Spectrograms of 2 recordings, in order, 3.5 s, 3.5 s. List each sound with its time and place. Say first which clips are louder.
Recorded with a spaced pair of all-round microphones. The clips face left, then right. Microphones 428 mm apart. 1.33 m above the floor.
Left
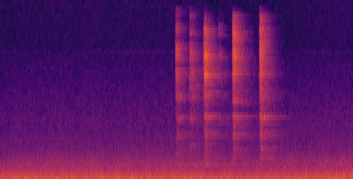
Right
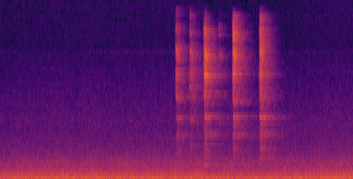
1.8 s scissors: even; 65° left (ahead or behind), 1.9 m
